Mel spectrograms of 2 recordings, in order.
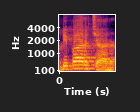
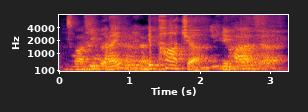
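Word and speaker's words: departure: সো এখানে বলা হয়েছে দেখো আমরা কি বলতাম ডি ই পি এ টি ইউ আর ই কি বলতাম ডিপার্চার তাই না ঠিক এখানেও এইযে যে সাউন্ডটা আছে আর যে লেটারটা আছে এবং এটার উচ্চারণটা আসলে হচ্ছে না তাহলে আমরা এই জায়গাটা কি বলব ডিফারচা ডিফারচা আকাশ আমরা এটাকে কি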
